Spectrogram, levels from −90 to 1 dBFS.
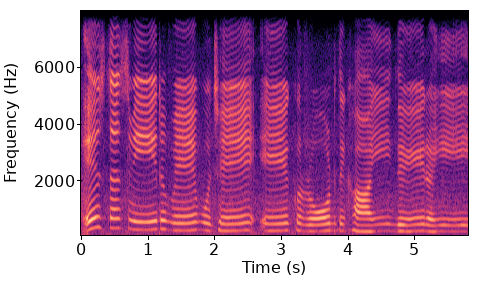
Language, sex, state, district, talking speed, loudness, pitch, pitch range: Hindi, female, Madhya Pradesh, Katni, 95 wpm, -17 LUFS, 245 Hz, 230-270 Hz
